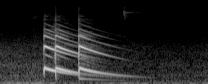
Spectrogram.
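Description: Squeaker in a dog's plush toy squeaking three times in quick succession, about half a second in. Each squeak starts sharply and slides down in pitch as it fades.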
